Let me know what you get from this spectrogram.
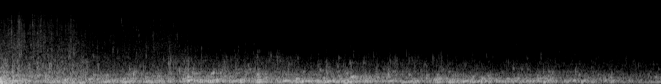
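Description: Underwater ambience sound effect: a low rumble with bubbling, loudest with a burst of bubbles at the start. The hiss drops away about two seconds in, and the rumble fades out toward the end.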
